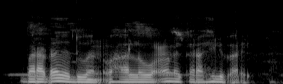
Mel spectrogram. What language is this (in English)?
Somali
